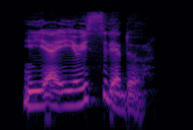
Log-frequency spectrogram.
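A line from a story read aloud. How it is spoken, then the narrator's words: Through clenched teeth. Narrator (Russian): процедил Ойзенберг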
